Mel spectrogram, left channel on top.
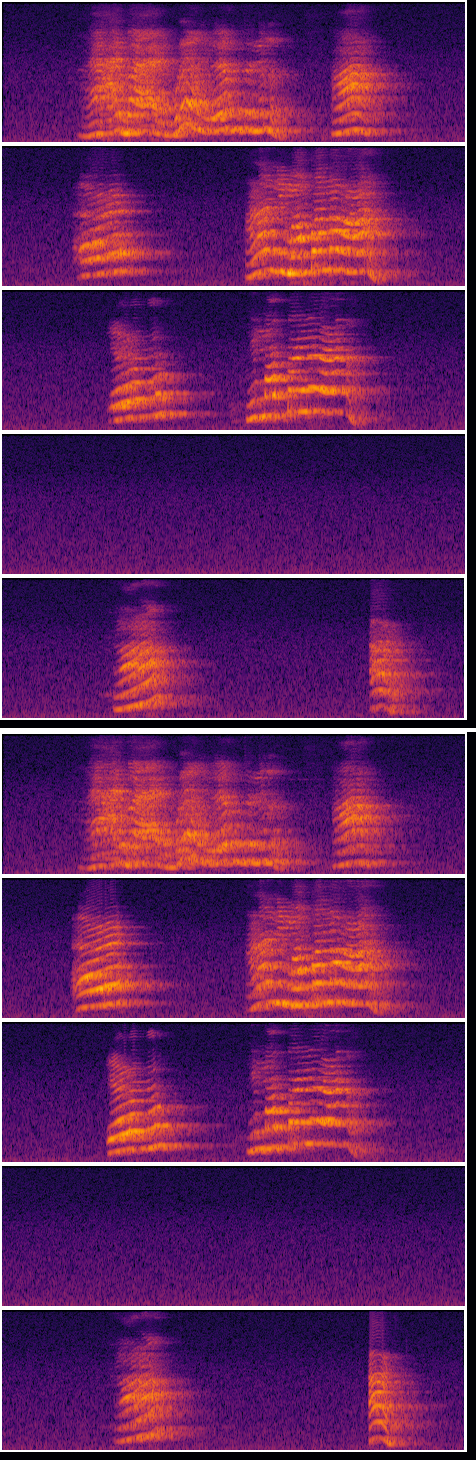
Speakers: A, on the left (about 75°); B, on the right (about 80°).
A: ಯ ಯಾರ ಬಾಯ ಬುರ ಹೇ ಉಂಟಲ್ಲ ಹಾ
B: ಹಳ
A: ಅಣ್ಣ ನಿಮ್ಮ ಅಪ್ಪ ಬಂದೋರಣ
B: ಏಳುವನು
A: ನಿಮ್ಮ ಅಪ್ಪ ಬಂದೋರಣ ಹಾ
B: ಹಷ್ಟ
